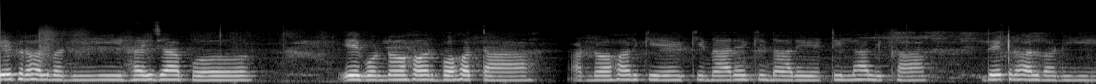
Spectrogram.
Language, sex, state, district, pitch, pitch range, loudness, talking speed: Bhojpuri, female, Uttar Pradesh, Gorakhpur, 205 Hz, 200-215 Hz, -17 LUFS, 85 wpm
